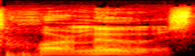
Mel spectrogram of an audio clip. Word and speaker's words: Hormuz: It's pronounced Hormuz.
